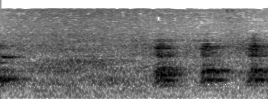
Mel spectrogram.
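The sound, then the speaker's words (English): A chicken on top of a casino elevator clucks three times in quick, even succession, fairly loud, after a moment of faint background noise. “There's a chicken here with me.”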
